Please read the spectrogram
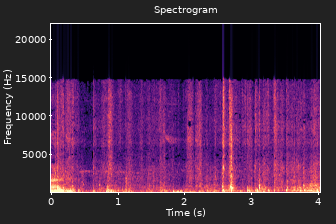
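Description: Light knocks, taps and rustling from a 15-inch speaker driver being handled and turned over in the hands; the driver itself is not playing.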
